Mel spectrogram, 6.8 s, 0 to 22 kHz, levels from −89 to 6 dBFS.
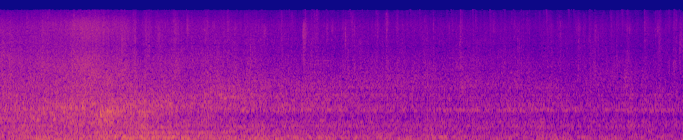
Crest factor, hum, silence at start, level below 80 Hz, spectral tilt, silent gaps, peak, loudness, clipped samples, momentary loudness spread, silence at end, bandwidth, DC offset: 18 dB; none; 0 s; -44 dBFS; -3 dB/octave; none; -16 dBFS; -34 LUFS; under 0.1%; 11 LU; 0 s; 17 kHz; under 0.1%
